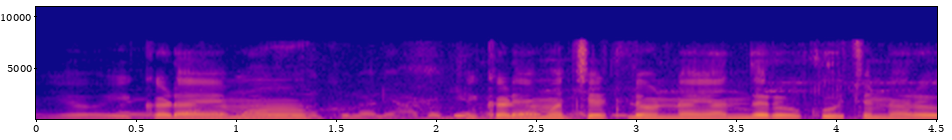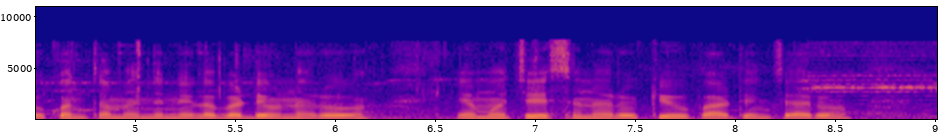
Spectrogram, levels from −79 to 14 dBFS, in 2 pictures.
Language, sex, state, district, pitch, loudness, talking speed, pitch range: Telugu, male, Andhra Pradesh, Guntur, 120 Hz, -24 LUFS, 105 wpm, 115-125 Hz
